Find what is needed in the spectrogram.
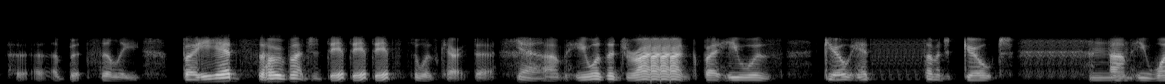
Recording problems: phone-call audio; nothing above 3.5 kHz
uneven, jittery; slightly; from 0.5 to 7.5 s
audio stuttering; 4 times, first at 3.5 s
abrupt cut into speech; at the end

